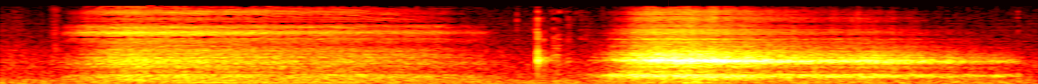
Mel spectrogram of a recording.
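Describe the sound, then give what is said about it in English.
A slow, deep breath drawn in through the nose and blown out through the mouth: a long, soft hiss of inhalation, a brief click, then a longer, louder, airy exhale. “In through the nose and out through the mouth. Go ahead and do that. I'll wait for you. Let's do one more together.”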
